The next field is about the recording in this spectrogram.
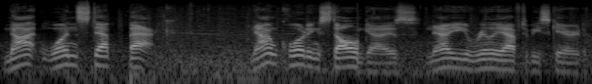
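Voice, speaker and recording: A man's voice: medium pitch, a little slow, a bit bright, a little hiss or hum. A man streaming a strategy game live, talking casually and thinking aloud as he plays. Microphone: headset.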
